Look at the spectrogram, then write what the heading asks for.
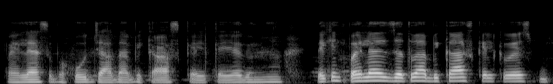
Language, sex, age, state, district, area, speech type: Maithili, other, 18-30, Bihar, Saharsa, rural, spontaneous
